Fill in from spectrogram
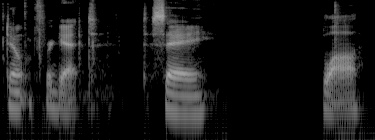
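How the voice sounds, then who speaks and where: A man giving a casual software code-along, thinking aloud informally as he types. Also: on the low side, big pitch swings, drawn-out words, gravelly. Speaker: software tutorial instructor.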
